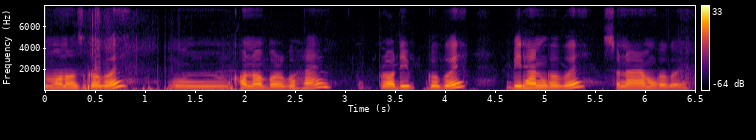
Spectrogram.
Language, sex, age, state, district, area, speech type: Assamese, female, 30-45, Assam, Dhemaji, urban, spontaneous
